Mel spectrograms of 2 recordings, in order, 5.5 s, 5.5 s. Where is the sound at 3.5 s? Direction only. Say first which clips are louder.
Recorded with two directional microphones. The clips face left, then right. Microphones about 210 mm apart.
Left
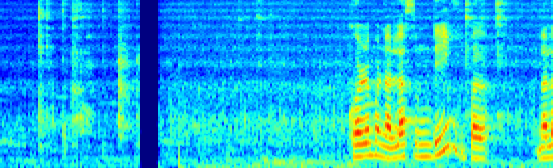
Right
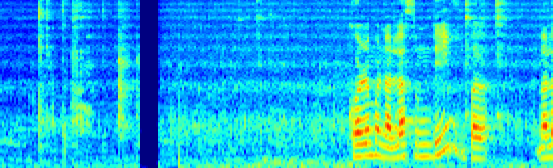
Left 2 dB; 15° left (ahead or behind).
